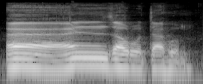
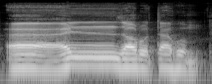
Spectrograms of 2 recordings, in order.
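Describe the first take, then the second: The two takes are said the same way.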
